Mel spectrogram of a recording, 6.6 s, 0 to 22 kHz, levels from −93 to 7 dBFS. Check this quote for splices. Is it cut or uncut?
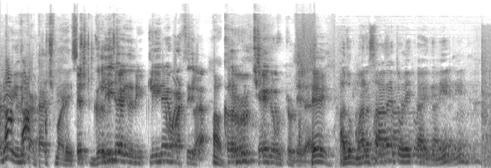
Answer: cut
